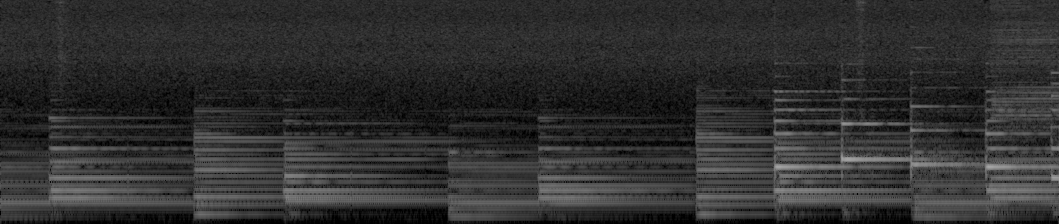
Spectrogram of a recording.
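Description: Slow background piano music: single notes and chords struck about every second or so, each left to fade.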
